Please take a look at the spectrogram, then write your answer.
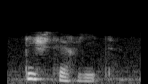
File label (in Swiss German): "dischserviett", alsace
